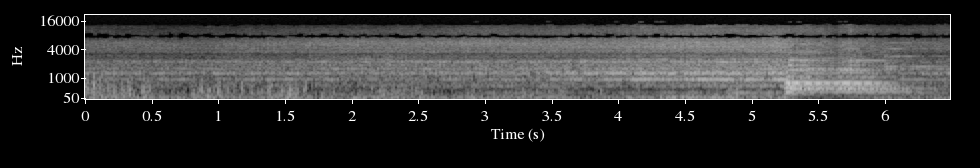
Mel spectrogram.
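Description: Diesel freight locomotive passing close by, its engine and wheels giving a steady low rumble. About five seconds in, a short blast of its air horn chord, under a second long.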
